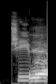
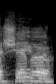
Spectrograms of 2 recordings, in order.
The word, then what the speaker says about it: Sheva: Shiva or Sheva, depending on how you pronounce it.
